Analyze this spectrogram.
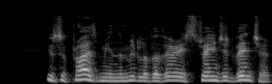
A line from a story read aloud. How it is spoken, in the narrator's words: cried she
